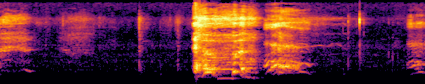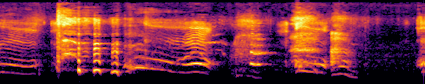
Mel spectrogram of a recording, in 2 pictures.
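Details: Woman giving a couple of deliberate, harsh coughs despite a sore throat, followed by an infant's squealing, rising-and-falling giggles in response; recorded on a Flip Video camera; voluntary cough.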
